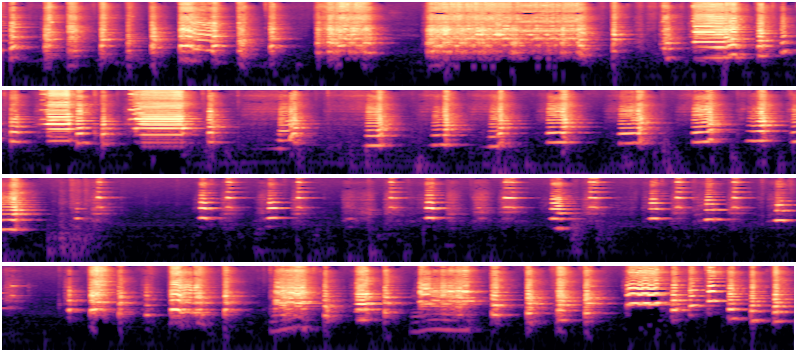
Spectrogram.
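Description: Solo straight soprano saxophone playing short, separated notes and quick runs, with a harsh, noisy sustained passage a few seconds in. After a pause of about a second near the middle come soft, sparse high notes, and busier playing returns near the end.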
